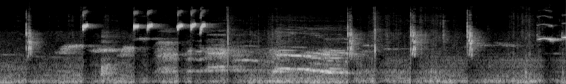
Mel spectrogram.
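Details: Mangrove blue flycatcher singing hard and running through its repertoire: paired sharp high chips repeated several times, mixed with slurred mid-pitched whistles and quick upward sweeps, with low background noise.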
